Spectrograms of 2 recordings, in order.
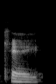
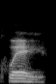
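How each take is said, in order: First: No w sound follows the k. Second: A w sound follows the k. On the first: The speaker calls it right. "but it's key and K" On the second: The speaker calls it wrong. "I always want to say qui and que"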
